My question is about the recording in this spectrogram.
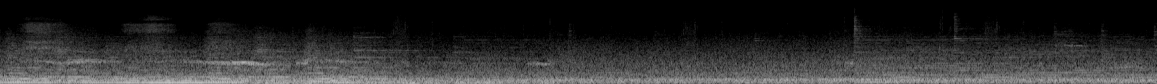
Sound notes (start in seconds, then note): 7.7 wind whistling; 8.4 tense music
